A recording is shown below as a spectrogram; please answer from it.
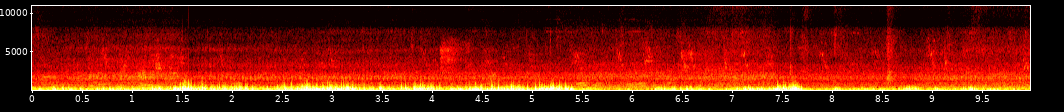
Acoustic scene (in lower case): residential area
